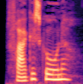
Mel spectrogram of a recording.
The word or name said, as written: frakkeskåner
